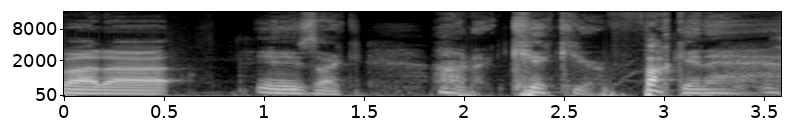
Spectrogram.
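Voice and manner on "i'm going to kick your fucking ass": almost whispered, barely voiced, under the breath. Retelling what the guy with a gun said: imitating an almost-whisper. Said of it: "almost whispered it a little bit".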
